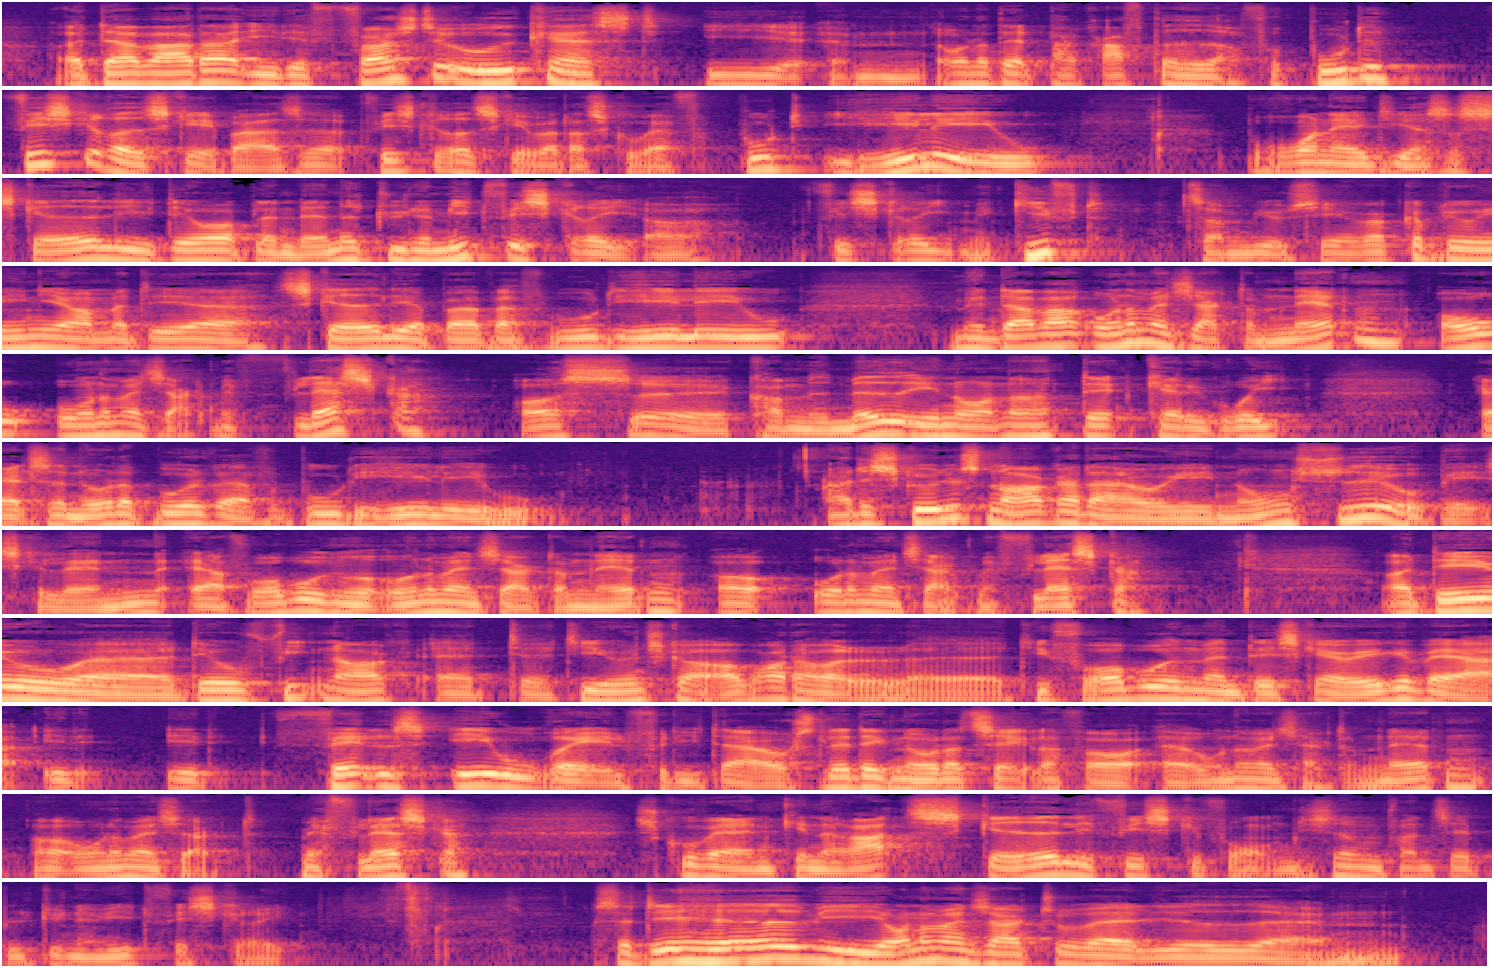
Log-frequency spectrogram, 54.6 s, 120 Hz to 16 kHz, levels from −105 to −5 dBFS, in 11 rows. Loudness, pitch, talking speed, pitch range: -19 LUFS, 115 Hz, 185 wpm, 105-135 Hz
